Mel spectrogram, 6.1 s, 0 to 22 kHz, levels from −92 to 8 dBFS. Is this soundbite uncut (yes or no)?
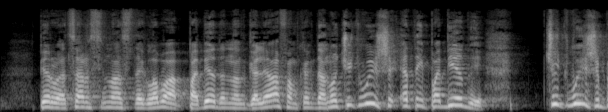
yes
